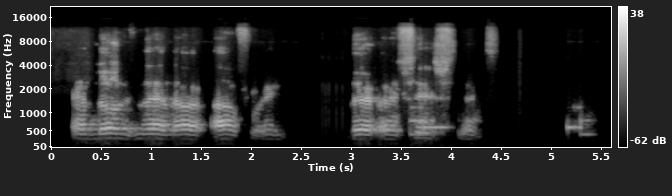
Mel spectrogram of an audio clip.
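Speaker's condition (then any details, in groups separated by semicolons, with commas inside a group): ALS; onset in hands and arms, tracheostomy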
